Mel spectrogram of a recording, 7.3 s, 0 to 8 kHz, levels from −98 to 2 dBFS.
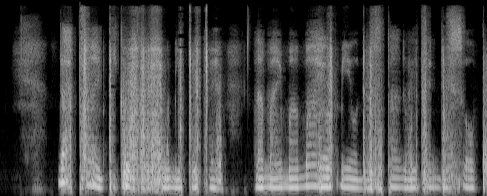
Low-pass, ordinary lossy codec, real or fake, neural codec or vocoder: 7.2 kHz; AAC, 32 kbps; fake; autoencoder, 48 kHz, 32 numbers a frame, DAC-VAE, trained on Japanese speech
